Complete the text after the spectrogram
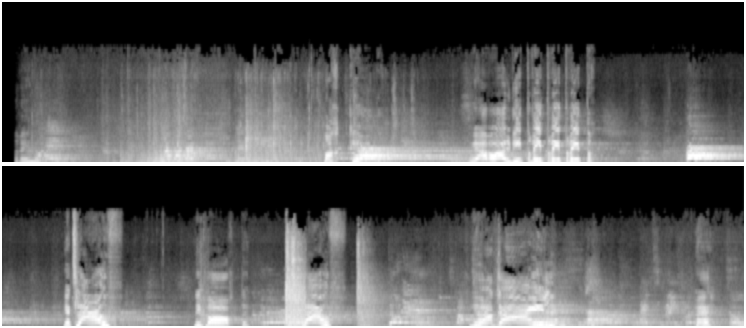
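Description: A woman calls out loudly in short bursts, echoing in a large hall.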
